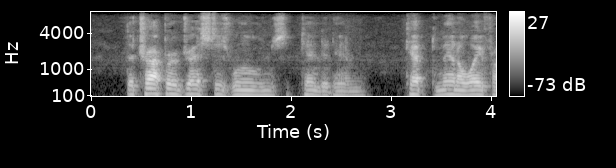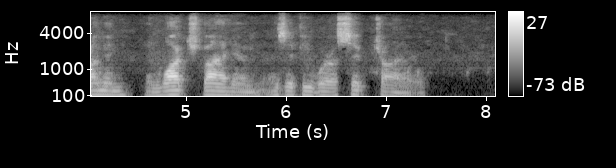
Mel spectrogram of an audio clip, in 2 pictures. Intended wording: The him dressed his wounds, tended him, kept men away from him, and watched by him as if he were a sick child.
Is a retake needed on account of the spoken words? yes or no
yes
